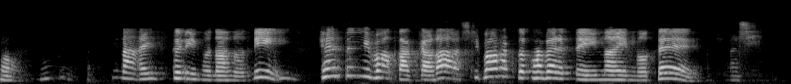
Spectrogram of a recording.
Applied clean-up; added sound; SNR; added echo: neural mask model DeepFilterNet 3.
